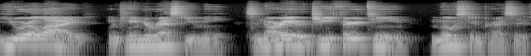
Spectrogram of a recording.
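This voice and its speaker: Putting on a character voice, a man speaks at medium pitch and a fairly slow pace with hardly any pauses. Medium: audio drama. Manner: precise, calculating.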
